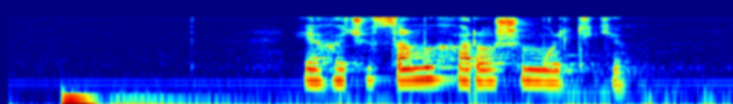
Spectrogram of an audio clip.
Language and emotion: Russian, neutral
